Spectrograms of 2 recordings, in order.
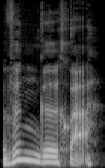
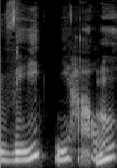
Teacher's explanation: the W sound becomes more like a V sound · Term: Northern Chinese accent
